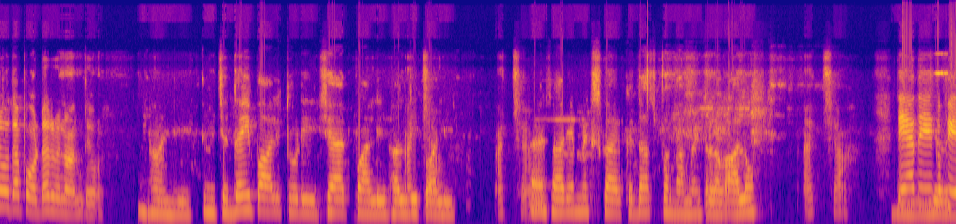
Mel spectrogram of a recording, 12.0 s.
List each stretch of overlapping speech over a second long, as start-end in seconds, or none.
none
